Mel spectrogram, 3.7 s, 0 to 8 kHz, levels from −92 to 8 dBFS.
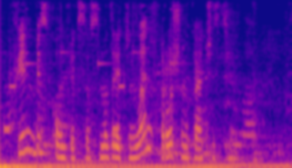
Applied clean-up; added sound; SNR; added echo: none; Engine starting; -4 dB; none.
